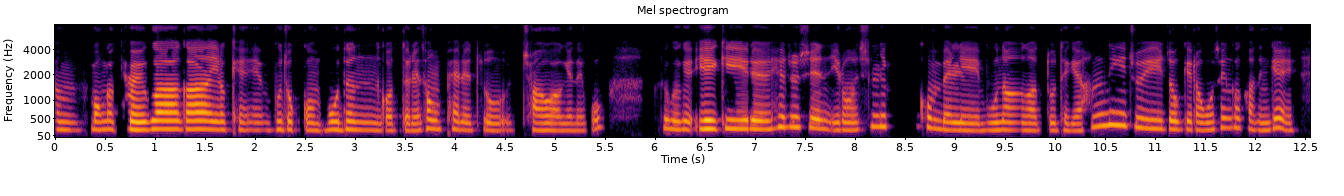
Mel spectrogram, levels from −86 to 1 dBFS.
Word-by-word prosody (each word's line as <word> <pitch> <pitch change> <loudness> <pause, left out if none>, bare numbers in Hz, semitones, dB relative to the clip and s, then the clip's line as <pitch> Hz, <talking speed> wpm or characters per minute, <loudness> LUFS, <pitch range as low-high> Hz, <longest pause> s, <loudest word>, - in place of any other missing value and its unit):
좀 200 -2 -5
뭔가 215 0 0
결과가 220 +1 +7
이렇게 205 -1 -4
무조건 205 -3 -3
모든 205 -1 -1
것들의 185 0 -4
성패를 220 -3 -2
또 195 -1 -5
좌우하게 190 -1 -1
되고, 190 +8 -8 0.5
그리고 235 -3 -2
이게 215 -1 0
얘기를 230 -1 +4
해 280 0 +1
주신 270 -5 0
이런 200 0 -2
실리콘밸리의 235 -8 -3
문화가 195 0 -2
또 190 - -5
되게 185 -2 -6
합리주의적이라고 235 - 0
생각하는 230 -5 -5
게 230 -6 -1
210 Hz, 310 characters per minute, -21 LUFS, 195-230 Hz, 0.5 s, 결과가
